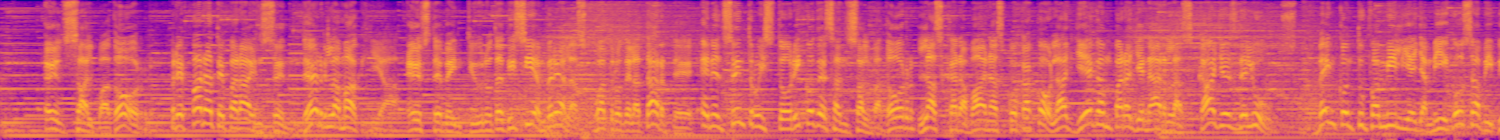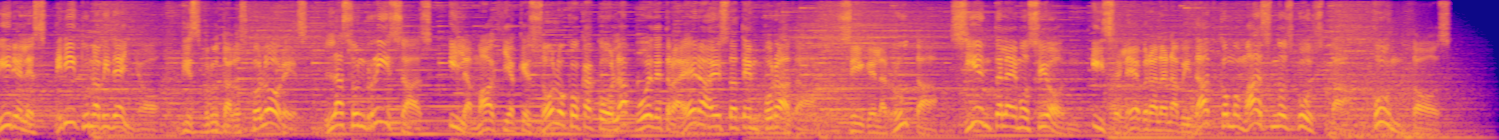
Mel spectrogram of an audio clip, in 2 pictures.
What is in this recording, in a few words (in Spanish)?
locución adulto mayor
